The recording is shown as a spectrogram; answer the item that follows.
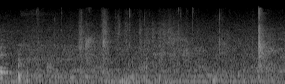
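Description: Quiet handling of folded corn-tortilla tacos filled with crunchy pork rinds on a wooden cutting board: faint scattered crackles, then one sharp click near the end.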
